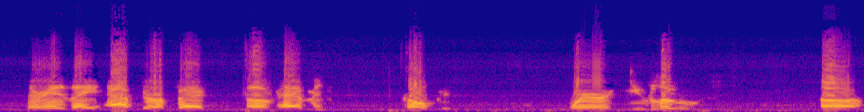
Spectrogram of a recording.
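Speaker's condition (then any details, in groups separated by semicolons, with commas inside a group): Cerebral palsy; bedbound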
